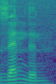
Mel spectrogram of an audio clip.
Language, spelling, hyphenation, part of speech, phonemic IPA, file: German, senden, sen‧den, verb, /ˈzɛndən/, De-senden.ogg
- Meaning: 1. to broadcast; to transmit 2. to send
